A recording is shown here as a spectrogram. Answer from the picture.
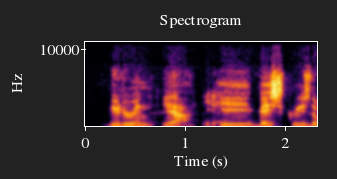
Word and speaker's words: Buterin: what's his name vitalik brutrin how do you say his name cameron it's not like uterine buterin yeah he basically is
